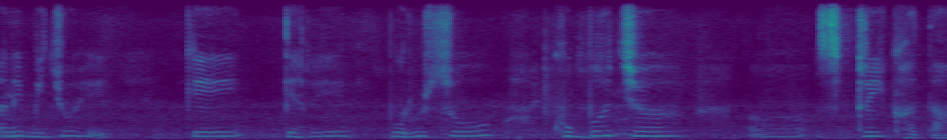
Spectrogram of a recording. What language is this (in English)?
Gujarati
